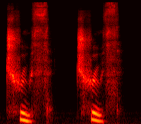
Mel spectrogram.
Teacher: When you have TR at the beginning of a syllable, it often sounds almost like CHR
